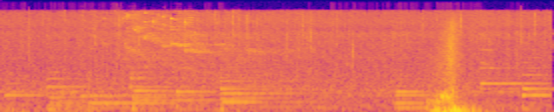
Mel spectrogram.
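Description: Steady rain falls in a continuous hiss, with a louder gust or rumble swelling briefly near the end, heard alone without voices.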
